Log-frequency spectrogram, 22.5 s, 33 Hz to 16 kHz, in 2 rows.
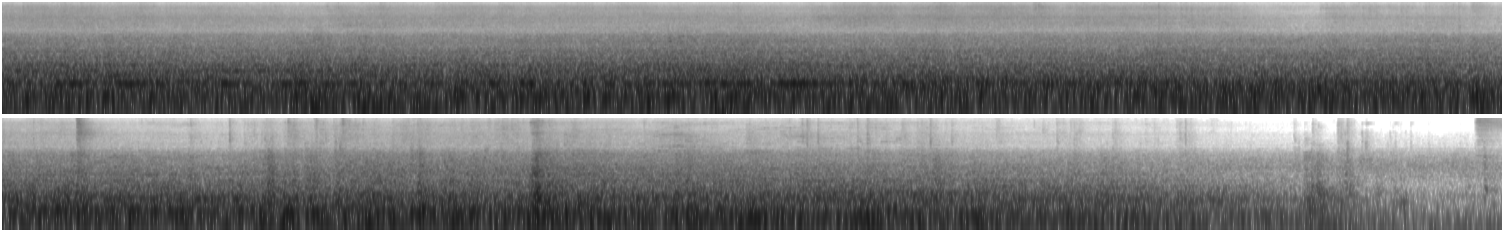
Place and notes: Porto, tram 18
a trip on tram 18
